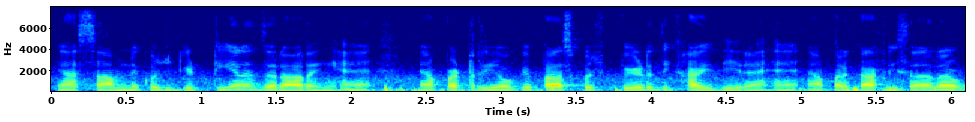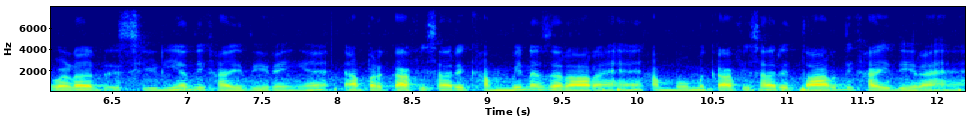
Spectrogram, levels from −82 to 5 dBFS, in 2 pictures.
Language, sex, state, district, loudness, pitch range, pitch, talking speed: Hindi, male, West Bengal, Malda, -30 LUFS, 95-110 Hz, 105 Hz, 230 wpm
